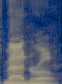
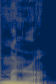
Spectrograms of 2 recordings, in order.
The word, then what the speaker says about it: Monroe: good Chase what accent manroe it is manroe no it's Monroe there's no a in M it's m o n it's Monro fist bump buddy fist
